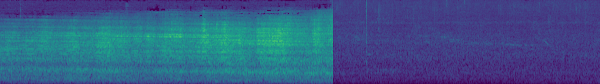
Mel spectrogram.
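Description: Jet airliner's engines running loud and growing louder as the aircraft passes close, then cut off suddenly about six and a half seconds in. After that only a faint background remains, with one small click.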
